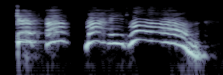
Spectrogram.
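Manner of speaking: very high, slow, drawn-out shouting.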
